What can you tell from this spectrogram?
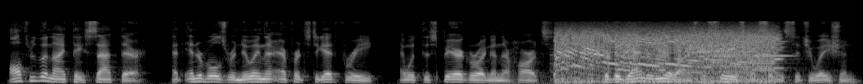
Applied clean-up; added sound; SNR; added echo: none; Electric guitar; -2 dB; none.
